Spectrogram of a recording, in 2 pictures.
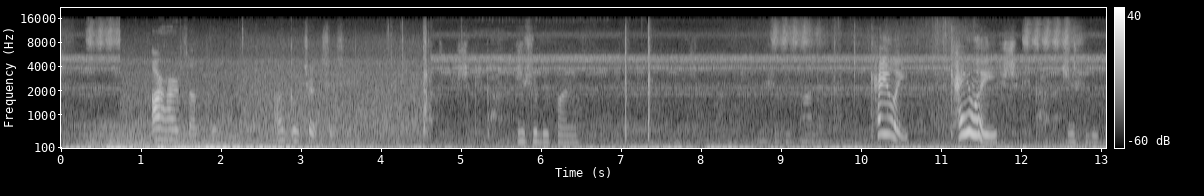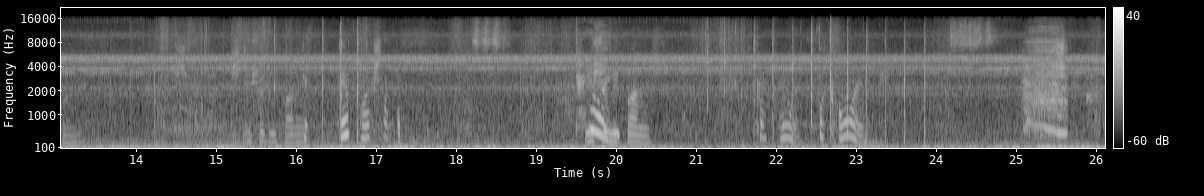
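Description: A young girl speaks in a hushed, eerie voice close by.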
